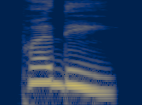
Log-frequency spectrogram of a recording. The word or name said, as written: ಪತಿ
